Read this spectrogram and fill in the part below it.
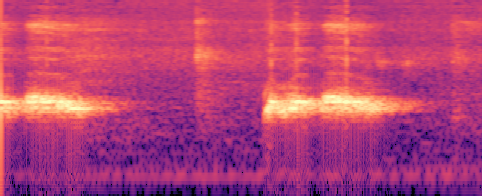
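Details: Riau Islands spotted dove kept as a lure bird, its voice on the mend. Two bursts of throaty, rolling coos, each fading out, with a faint hum between them.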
